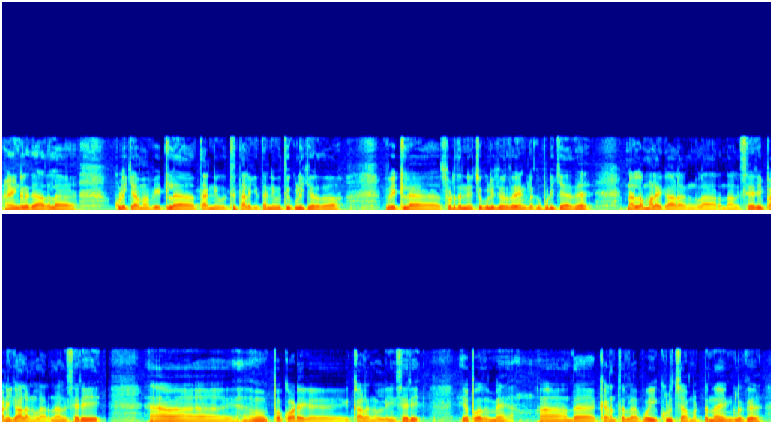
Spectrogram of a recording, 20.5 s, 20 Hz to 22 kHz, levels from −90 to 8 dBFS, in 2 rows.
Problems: background sounds at intervals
